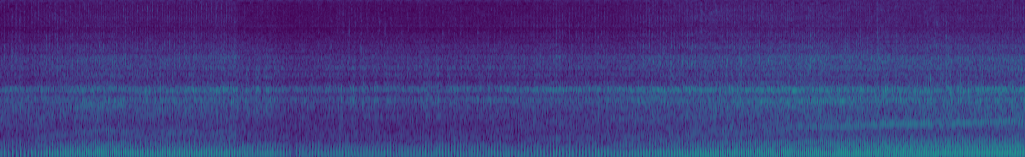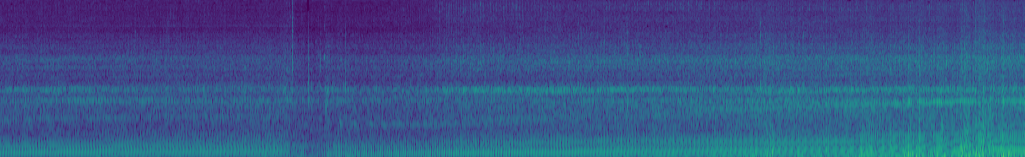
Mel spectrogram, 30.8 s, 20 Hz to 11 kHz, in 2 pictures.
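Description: Regal Raptor Spyder 250 motorcycle engine heard from the saddle while riding, its pitch climbing gradually as it accelerates. About twenty seconds in the revs dip briefly, as at a gear change, then climb again, growing louder toward the end with a low wind rumble.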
